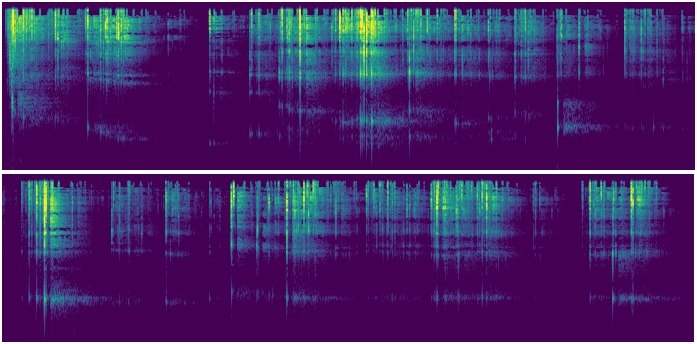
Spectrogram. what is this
Cracking and Popping Sound
Well, you all know the good old popping candy... Basicaly after I ate some of it, I found out the sound to be quite satisfying and I've decided to record the sound next time I eat more of it.
The sound has been edited in WaveLab, I've made some cuts and added effects such as gate, roomworks and EQ...
Have fun!
Cracking, Popping, Crackle, Phut, Pop, Crack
